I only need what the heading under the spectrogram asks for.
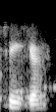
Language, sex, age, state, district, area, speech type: Punjabi, male, 30-45, Punjab, Fazilka, rural, conversation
